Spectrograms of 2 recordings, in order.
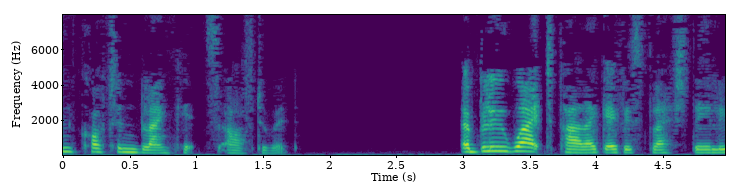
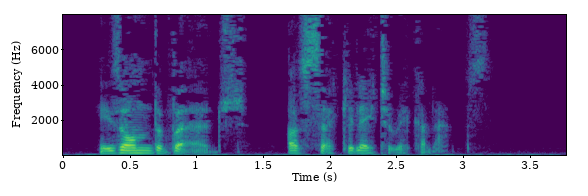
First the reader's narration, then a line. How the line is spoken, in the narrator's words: Havelock said quietly, his expression grave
